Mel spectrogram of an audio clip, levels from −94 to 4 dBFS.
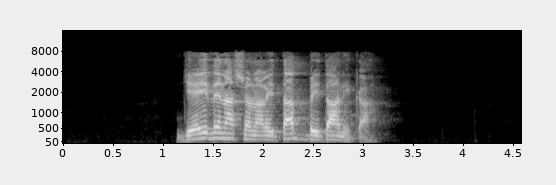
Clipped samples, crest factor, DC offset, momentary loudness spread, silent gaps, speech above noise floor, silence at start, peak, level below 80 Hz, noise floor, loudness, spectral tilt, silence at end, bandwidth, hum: under 0.1%; 18 dB; under 0.1%; 13 LU; none; 73 dB; 1.15 s; 0 dBFS; -56 dBFS; -87 dBFS; -14 LUFS; -4 dB/octave; 1.45 s; 8.2 kHz; none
